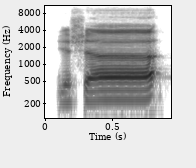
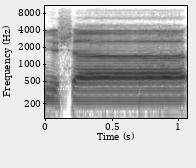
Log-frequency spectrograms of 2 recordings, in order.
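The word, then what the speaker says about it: يشاء: If you stop there, there's glottal stop at the end. Yasha. The hamza has to be pronounced at the end. A lot of people, what they do is yasha. Yeah, there's no ending. Either that or they change it into a ha.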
